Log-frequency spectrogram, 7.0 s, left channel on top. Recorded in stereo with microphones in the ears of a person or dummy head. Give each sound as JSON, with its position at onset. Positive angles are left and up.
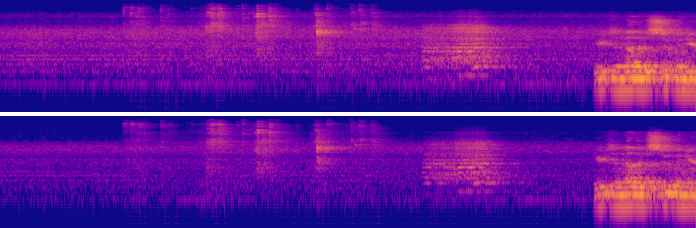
{"t": 1.2, "sound": "keys jangling", "side_deg": 40, "distance_m": 1.7}
{"t": 3.9, "sound": "a squeak", "side_deg": 70, "distance_m": 0.9}
{"t": 5.9, "sound": "a man speaking", "side_deg": -15, "distance_m": 1.5}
